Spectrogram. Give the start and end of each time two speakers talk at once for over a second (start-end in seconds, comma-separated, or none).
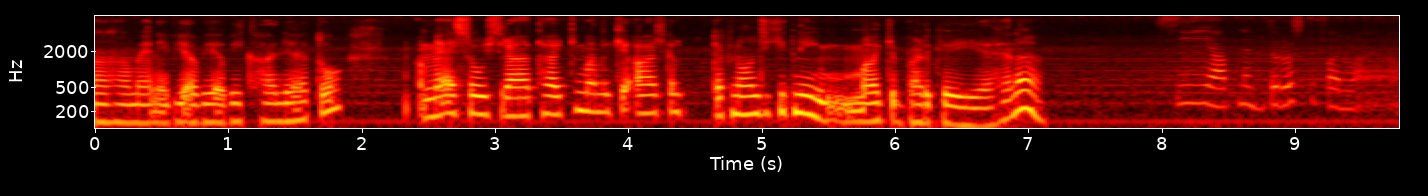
none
